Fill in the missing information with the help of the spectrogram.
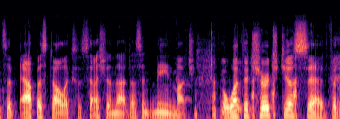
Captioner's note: laughs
